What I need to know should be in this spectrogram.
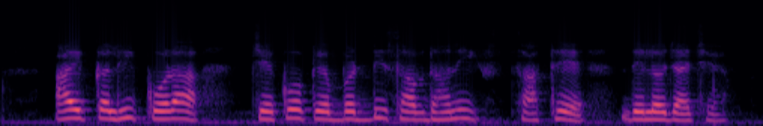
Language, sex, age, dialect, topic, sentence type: Maithili, female, 18-24, Angika, banking, statement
